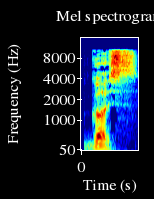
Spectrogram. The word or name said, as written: gosse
